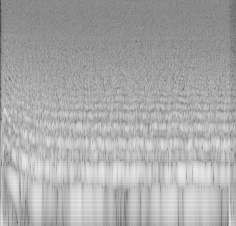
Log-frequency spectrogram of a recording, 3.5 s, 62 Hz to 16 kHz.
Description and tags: Hoover Sound C5
My remake of the iconic hoover sound commonly heard in hard house. A lot of reverb in this one. Made using the Sawer soft-synth in FL Studio 10
The key is C5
